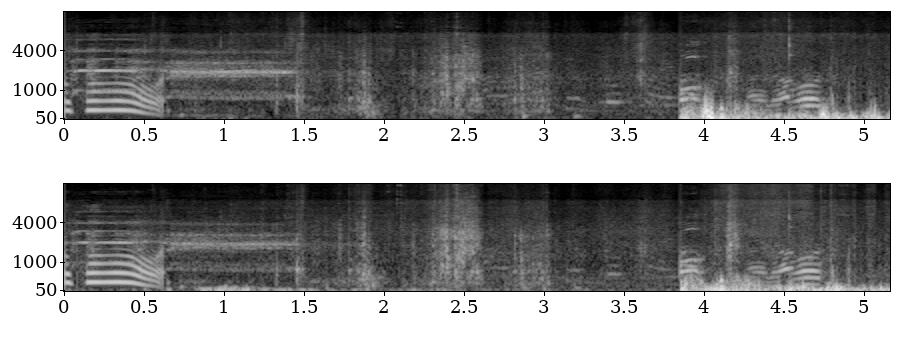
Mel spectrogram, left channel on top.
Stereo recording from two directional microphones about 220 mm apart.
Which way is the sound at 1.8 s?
25° right (ahead or behind).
